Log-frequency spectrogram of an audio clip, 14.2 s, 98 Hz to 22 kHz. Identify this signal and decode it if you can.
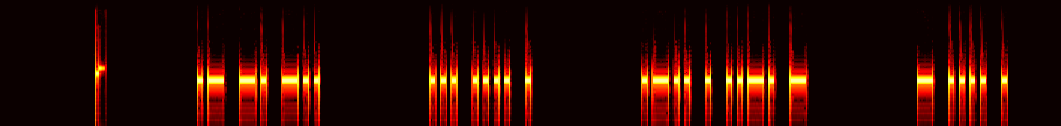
Morse code, heard as a keyed tone, about 17 wpm, 700 Hz. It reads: AND SHE LEFT THE
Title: 3x Word-Spacing - Sentences from Top 300 Words - 17wpm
